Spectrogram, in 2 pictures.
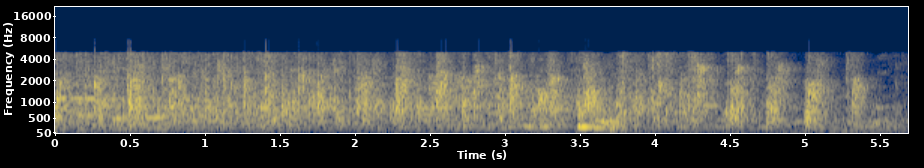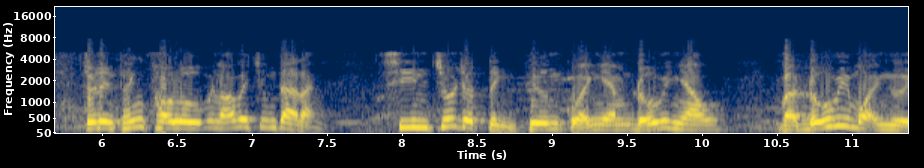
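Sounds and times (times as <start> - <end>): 
crowd applauding: 0.0 - 6.0
speech: 5.9 - 11.3.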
